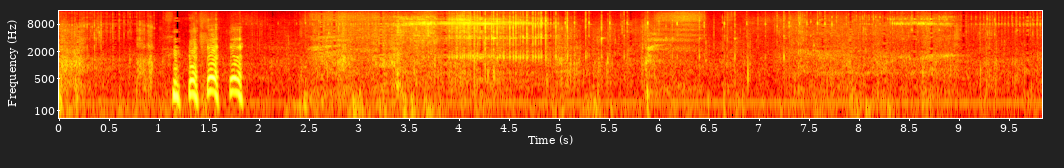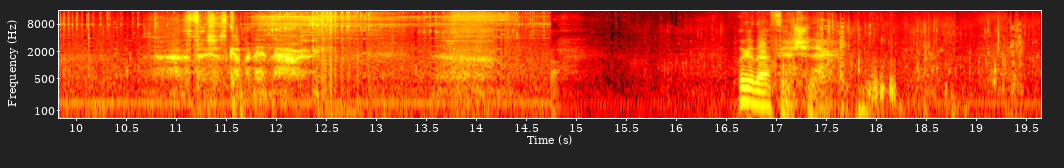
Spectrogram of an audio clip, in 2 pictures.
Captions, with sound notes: [laughs] [water splashing] The fish is coming in now. Look at that fish there.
